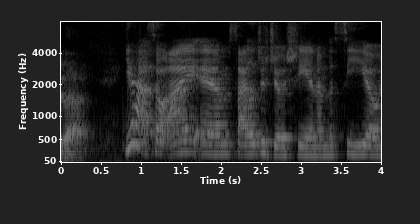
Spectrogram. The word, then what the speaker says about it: Sailaja: Am I pronouncing it right? Sailaja. Sailaja. Yeah, Sailaja.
